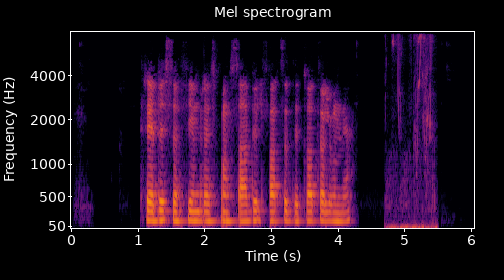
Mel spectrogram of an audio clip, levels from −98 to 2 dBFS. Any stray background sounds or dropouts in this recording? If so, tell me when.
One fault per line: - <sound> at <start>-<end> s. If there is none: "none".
- squeak at 4.7-5.5 s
